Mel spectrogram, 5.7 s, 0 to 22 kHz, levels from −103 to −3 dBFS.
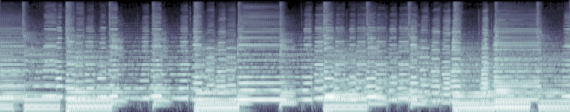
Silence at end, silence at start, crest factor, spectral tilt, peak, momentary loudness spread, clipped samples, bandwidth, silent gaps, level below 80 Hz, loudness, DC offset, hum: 0 s; 0 s; 12 dB; -6 dB/octave; 0 dBFS; 4 LU; under 0.1%; over 20 kHz; none; -26 dBFS; -12 LUFS; under 0.1%; none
